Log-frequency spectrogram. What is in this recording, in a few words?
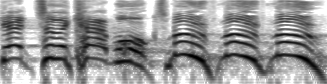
voiceovers UK; ModernWarfare; localized english; Cargoship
